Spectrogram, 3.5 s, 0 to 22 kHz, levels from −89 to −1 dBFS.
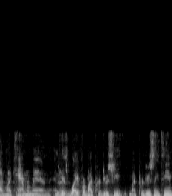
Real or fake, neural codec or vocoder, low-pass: fake; vocoder, 22.05 kHz, 80 mel bands, HiFi-GAN; 7.2 kHz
